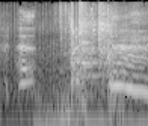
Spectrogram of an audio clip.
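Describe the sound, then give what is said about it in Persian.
Door glass being smashed, a brief shattering crash set among strained, gasping vocal sounds. “تو باش که من امی شیشه را میده کنم اگه بیدار شوه.”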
